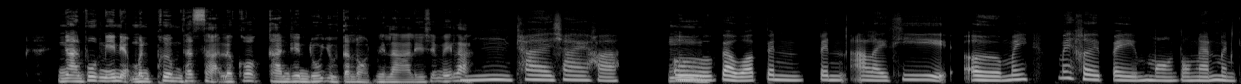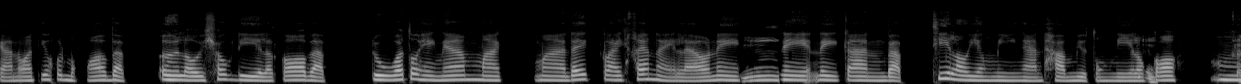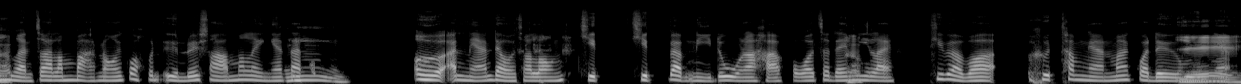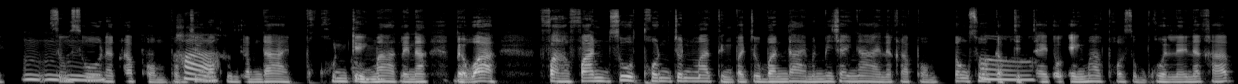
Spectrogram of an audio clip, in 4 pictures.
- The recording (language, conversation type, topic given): Thai, advice, จะรับมืออย่างไรเมื่อรู้สึกเหนื่อยกับความซ้ำซากแต่ยังต้องทำต่อ?
- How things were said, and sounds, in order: "ทักษะ" said as "ทัดษะ"; other background noise; other noise; chuckle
